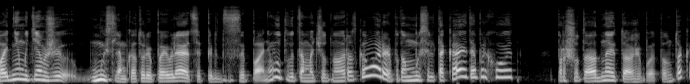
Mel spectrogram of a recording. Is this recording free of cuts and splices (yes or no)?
yes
